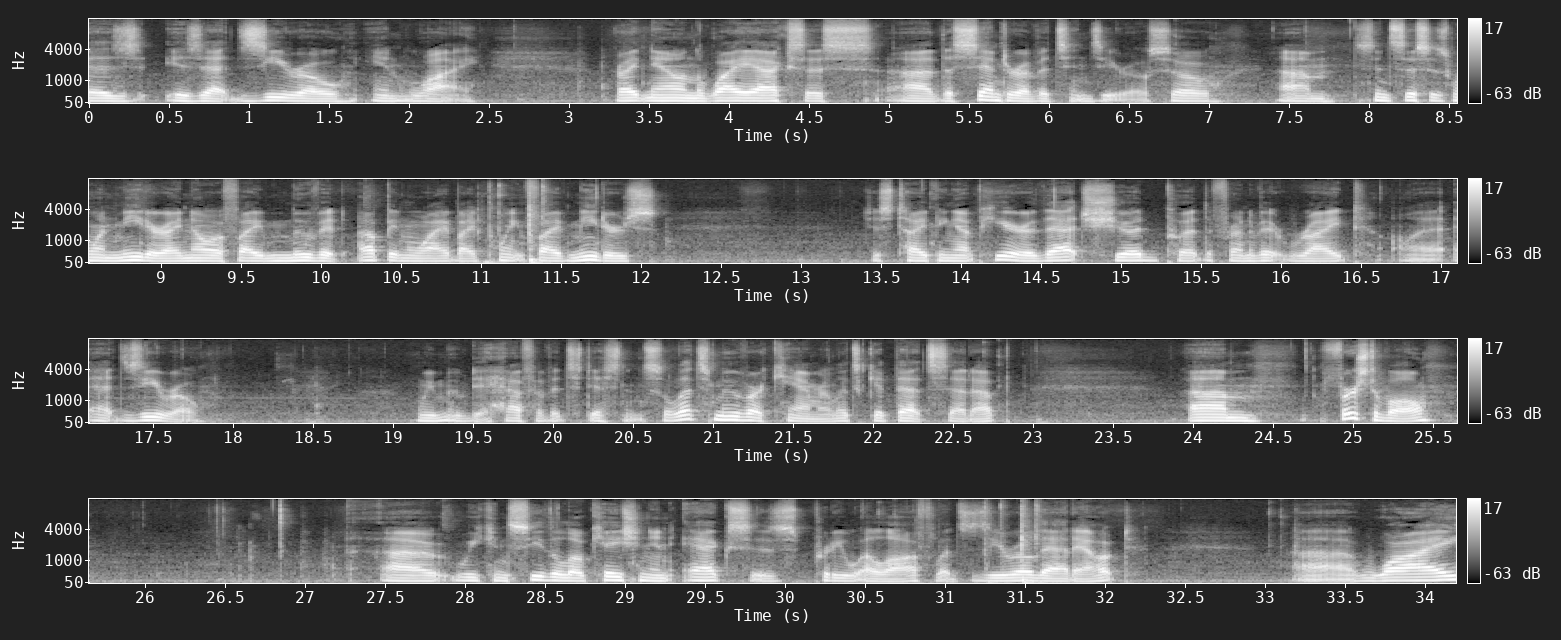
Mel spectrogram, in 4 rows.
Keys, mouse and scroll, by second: 4.3-7.4 drag, 16.6-17.4 scroll down 4, 17.4-20.2 scroll up 1, 20.2 click, 28.2-33.7 drag.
